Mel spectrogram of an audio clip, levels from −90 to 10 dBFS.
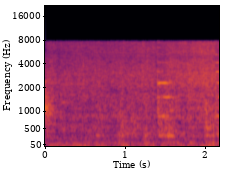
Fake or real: real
